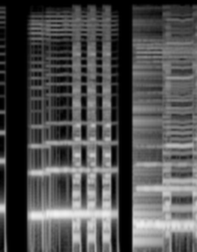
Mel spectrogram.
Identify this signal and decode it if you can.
There is no code.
